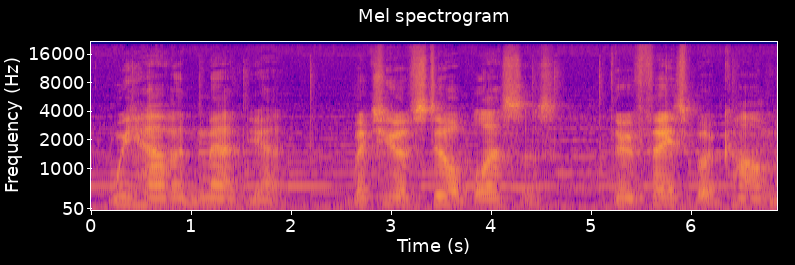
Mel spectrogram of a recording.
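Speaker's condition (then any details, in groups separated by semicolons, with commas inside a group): ALS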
